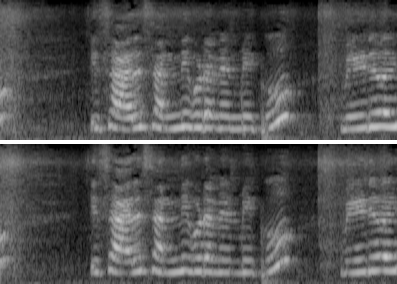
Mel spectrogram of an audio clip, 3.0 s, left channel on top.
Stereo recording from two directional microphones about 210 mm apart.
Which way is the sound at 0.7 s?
45° right (ahead or behind).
